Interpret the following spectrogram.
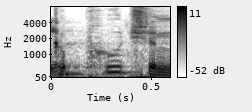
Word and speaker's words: capuchin: how do you say this a capuchin monkey capuchin monkey thank you i know this because i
